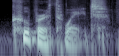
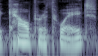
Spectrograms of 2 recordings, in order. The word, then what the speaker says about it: Cowperthwaite: So tell me about who John Cooperthwaite was. That's the British pronunciation. Americans might say Cowperthwaite, but who was he?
